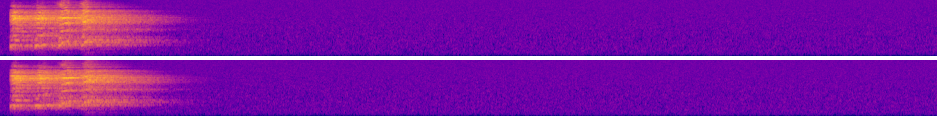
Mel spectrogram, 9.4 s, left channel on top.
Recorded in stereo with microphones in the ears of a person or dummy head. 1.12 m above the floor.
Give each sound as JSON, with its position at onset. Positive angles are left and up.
{"t": 0.1, "sound": "laughter", "side_deg": 30, "distance_m": 0.9}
